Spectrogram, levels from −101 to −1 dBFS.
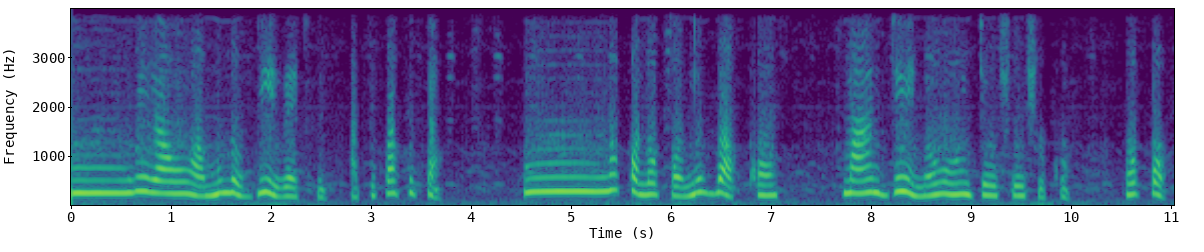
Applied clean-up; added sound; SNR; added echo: neural separator model SepFormer DNS4.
